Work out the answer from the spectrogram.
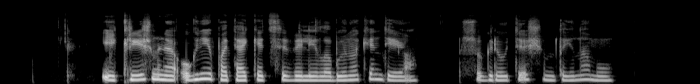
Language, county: Lithuanian, Alytus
